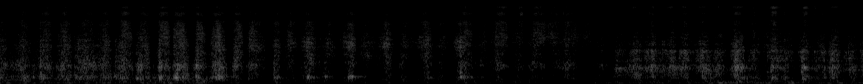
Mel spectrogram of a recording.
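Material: Leather.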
